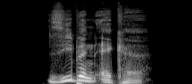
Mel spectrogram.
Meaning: nominative/accusative/genitive plural of Siebeneck
- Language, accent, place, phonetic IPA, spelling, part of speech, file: German, Germany, Berlin, [ˈziːbn̩ˌʔɛkə], Siebenecke, noun, De-Siebenecke.ogg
